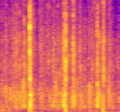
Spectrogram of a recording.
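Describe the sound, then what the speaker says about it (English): A few scattered, sharp hand claps ring out from a crowd at a high school football game, three distinct claps spaced over a quiet background. "we're going to have a round of applause"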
